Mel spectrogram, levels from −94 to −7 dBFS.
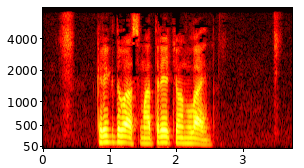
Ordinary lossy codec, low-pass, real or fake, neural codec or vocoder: MP3, 32 kbps; 7.2 kHz; real; none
